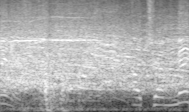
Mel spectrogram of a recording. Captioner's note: body thudding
